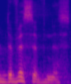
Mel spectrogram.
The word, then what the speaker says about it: divisiveness: Thirdly, you will know them by their divisiveness, or divisiveness, depending on how you want to pronounce that.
